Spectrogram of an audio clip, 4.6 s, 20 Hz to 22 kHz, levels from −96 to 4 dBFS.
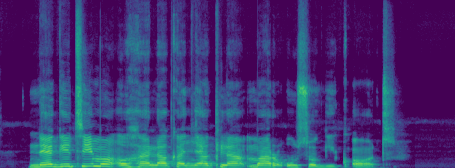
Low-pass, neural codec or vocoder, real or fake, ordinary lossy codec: none; vocoder, 44.1 kHz, 128 mel bands, Pupu-Vocoder; fake; none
